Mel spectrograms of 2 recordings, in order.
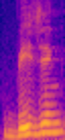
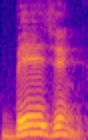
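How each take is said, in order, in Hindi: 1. पहला स्वर लंबी 'ee' ध्वनि है। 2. पहला स्वर 'ay' ध्वनि है। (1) "बीजिंग मिस प्रोनाउंसिएशन है" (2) "बेजिंग है"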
